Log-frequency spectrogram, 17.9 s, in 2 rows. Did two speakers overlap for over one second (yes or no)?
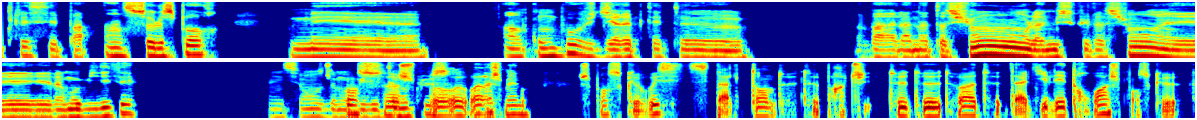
yes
